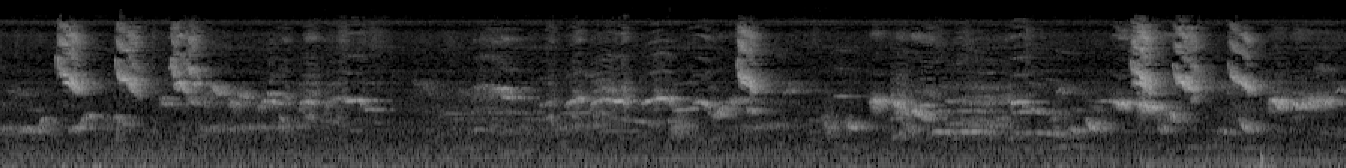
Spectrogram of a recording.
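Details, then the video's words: Oriental magpie-robin in the open, fluent ngeplong song style, mixing harsh buzzy bursts with clear whistled notes and rapid trills in varied, continuous phrases across about eleven seconds. "Kacer Ngeplong"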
